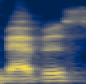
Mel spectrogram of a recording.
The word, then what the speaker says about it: Mevis: And then for my kicker, I'm going to take Harrison Beavis of the Rams. You said what's his name? Harrison Beavis. You said Harrison Mevis or Beavis. Oh, or how Mevis, it's pronounced.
